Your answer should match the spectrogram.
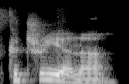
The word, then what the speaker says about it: Catriona: sometimes myself because people won't understand if i pronounce it the correct way it's katrina katrina katrina katria now yeah oh okay all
